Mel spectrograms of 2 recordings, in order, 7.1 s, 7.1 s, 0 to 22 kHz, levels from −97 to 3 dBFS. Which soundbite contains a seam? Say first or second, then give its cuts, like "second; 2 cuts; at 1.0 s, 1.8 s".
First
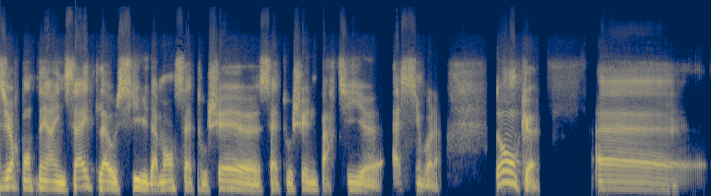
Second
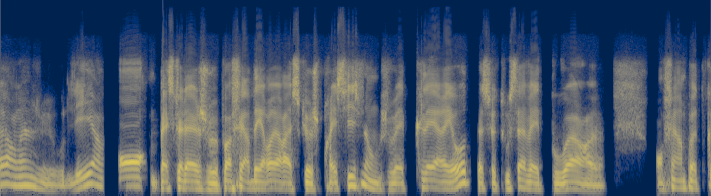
second; 2 cuts; at 1.0 s, 3.6 s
